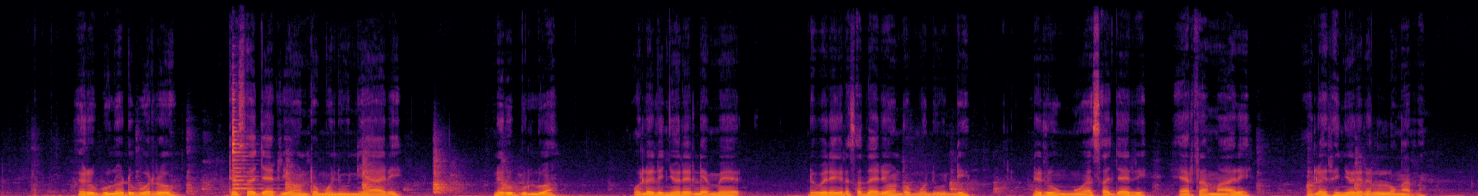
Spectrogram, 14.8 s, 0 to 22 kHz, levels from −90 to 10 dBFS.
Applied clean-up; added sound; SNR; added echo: none; Bowed string instrument; 11 dB; none.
